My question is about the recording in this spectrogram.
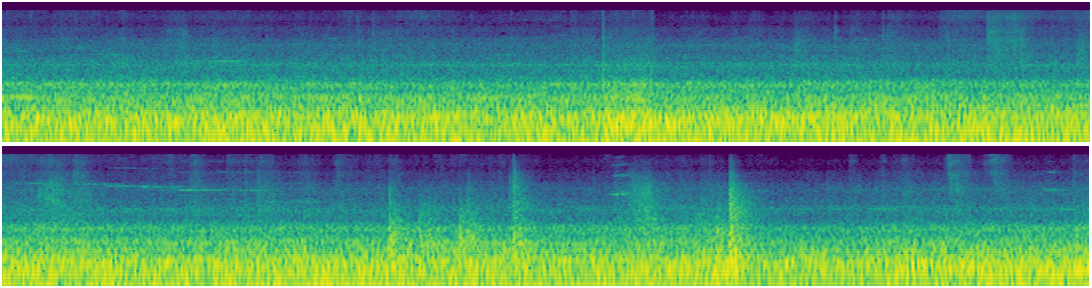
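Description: Belt-driven bakery dough mixer running with a steady rumble and hum, as flour is tipped into its steel bowl. A few sharp knocks sound in the last third.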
